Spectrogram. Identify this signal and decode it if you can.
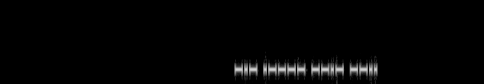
Morse code, heard as a keyed tone, about 50 wpm, 700 Hz. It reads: K1QZ
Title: USA Call Signs - 4 Characters - Repeated 3x - 50wpm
